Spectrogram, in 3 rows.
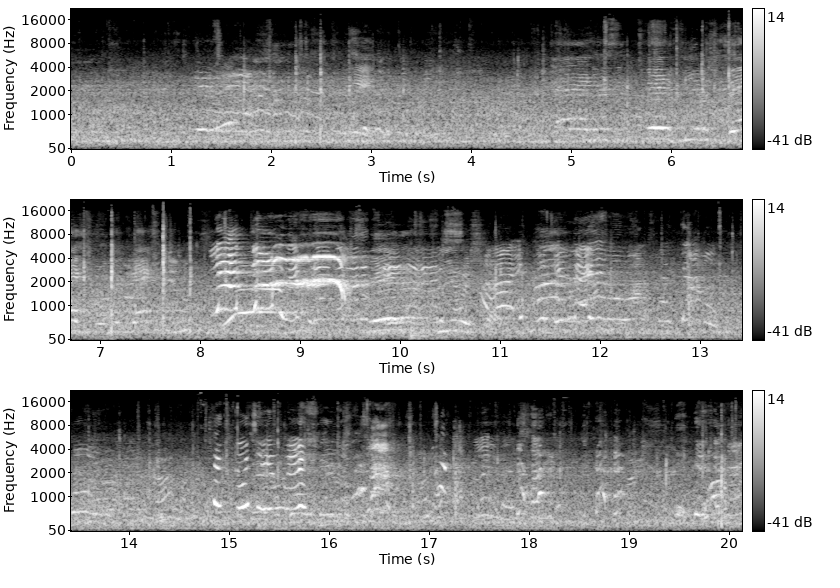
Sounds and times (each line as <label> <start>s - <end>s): traffic noise 0.0s - 20.1s
Children playing 1.1s - 4.4s
Children playing 8.1s - 20.1s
